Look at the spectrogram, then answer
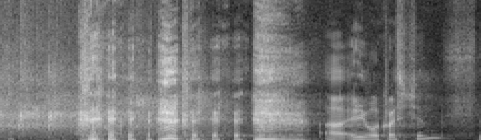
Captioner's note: laughing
